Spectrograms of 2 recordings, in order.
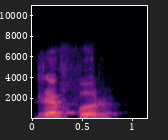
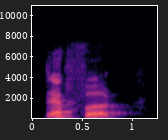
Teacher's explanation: अर पे हम स्ट्रेस दे रहे हैं , रेफर, यानी कि उसको हम ज्यादा जोर देके बोल रहे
